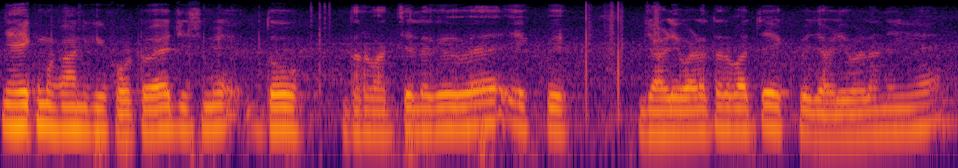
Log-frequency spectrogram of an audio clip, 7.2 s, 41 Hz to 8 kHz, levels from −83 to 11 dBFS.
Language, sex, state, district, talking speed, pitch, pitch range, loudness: Hindi, male, Uttar Pradesh, Shamli, 190 wpm, 135 Hz, 125-145 Hz, -19 LUFS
